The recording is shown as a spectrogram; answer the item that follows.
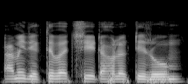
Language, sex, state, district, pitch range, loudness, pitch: Bengali, male, West Bengal, Alipurduar, 125-135 Hz, -15 LUFS, 125 Hz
